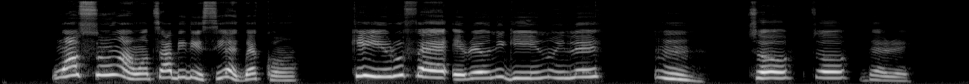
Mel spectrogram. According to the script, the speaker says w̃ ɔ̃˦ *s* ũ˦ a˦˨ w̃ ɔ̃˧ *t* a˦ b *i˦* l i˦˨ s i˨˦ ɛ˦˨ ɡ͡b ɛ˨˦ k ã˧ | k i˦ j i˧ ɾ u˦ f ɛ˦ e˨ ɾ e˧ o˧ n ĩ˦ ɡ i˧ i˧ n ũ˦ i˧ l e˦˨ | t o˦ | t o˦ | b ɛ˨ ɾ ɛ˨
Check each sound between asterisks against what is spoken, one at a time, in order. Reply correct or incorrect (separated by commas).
correct, correct, correct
